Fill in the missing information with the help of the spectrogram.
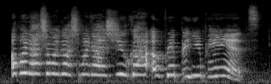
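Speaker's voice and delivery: high, loud imitation of a frantic girl; urgent alarm. Stranger alerting her to ripped pants, frantic mock alarm. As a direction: blurt it out in a high, put-on panic.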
